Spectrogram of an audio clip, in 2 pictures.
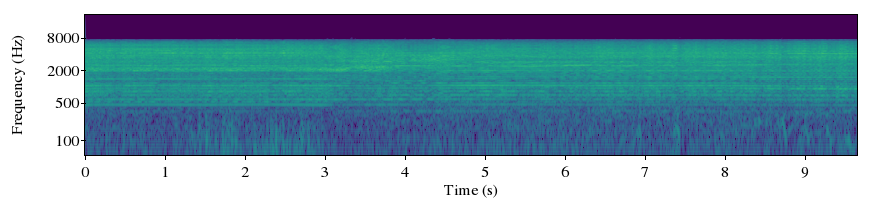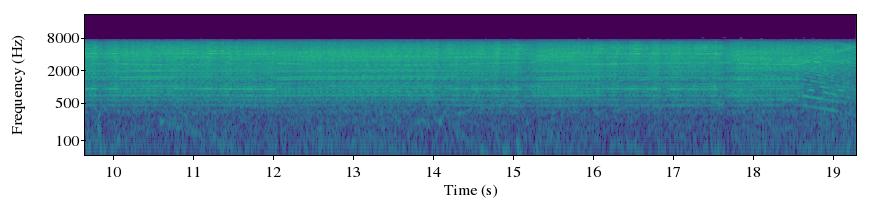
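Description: Handheld Dremel-type rotary tool running steadily at high speed, its sanding drum grinding down a small wooden dowel knife handle: a constant high whine with a sanding hiss, spinning down in the last second.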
